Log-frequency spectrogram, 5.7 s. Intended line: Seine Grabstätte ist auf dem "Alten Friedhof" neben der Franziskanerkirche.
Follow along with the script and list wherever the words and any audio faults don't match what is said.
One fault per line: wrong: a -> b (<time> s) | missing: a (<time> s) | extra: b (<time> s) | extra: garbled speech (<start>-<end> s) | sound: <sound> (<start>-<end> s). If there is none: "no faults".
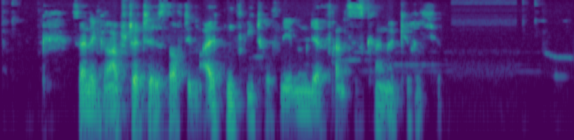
no faults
